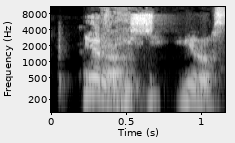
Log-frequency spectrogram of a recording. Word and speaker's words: gyros: Hieros, it's spelled gyros on the gyros. – Hieros.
